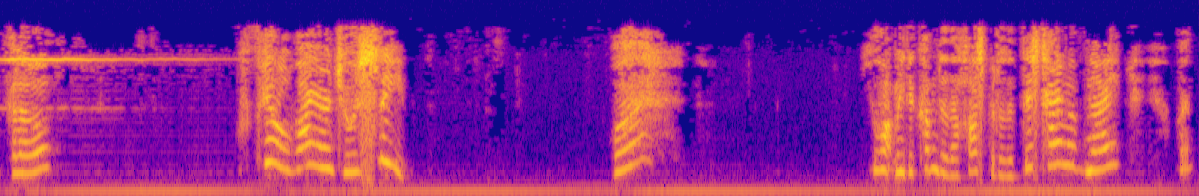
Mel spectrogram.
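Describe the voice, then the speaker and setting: A woman's voice: very high voice, measured pace, pauses often, a bit bright. A woman playing an anxious, tender young woman in danger, with a hesitant, pleading manner, in a vintage radio mystery serial. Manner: fretful, faltering, pleading. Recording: dull, faintly hissy old radio recording.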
